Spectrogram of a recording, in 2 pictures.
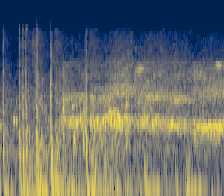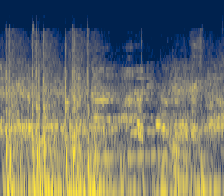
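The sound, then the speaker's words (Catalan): A loud arena crowd sings and chants together at the end of a match while sharp fireworks bangs, set off from the top of the pavilion, burst repeatedly through the din, some in quick clusters, filling the space with a dense, echoing roar. “Vull dir, focs artificials, no, el públic cantant, vull dir, va ser una traca espectacular al final.”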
